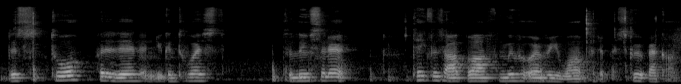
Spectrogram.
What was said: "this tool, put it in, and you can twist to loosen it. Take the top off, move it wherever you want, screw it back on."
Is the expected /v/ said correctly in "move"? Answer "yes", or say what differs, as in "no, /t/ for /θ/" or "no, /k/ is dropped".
yes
